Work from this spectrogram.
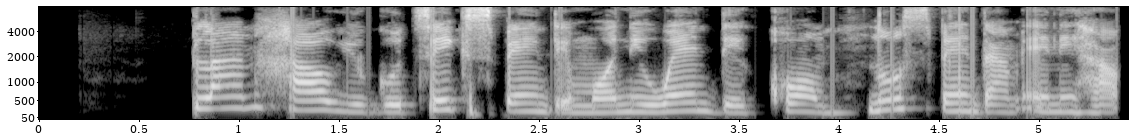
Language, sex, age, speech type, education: Nigerian Pidgin, female, 15-29, spontaneous, tertiary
